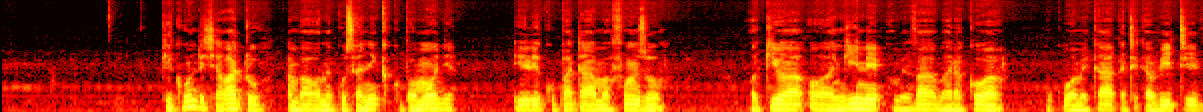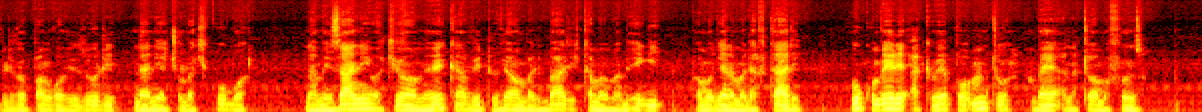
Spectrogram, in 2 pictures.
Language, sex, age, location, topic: Swahili, male, 36-49, Dar es Salaam, education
